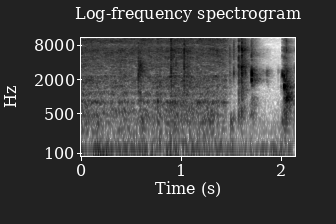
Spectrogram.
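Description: Dior Airflash primer sprayed from an aerosol can during a makeup routine: a steady hiss runs for about a second and a half, then two short separate bursts follow, close and fairly loud, with no talking.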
